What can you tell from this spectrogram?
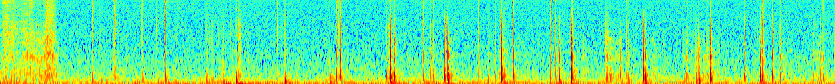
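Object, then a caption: Glossy hardcover book cover tapped and scratched with fingernails. Long nails tap and scratch across the front of a large hardcover book with a glossy cover. A short scratchy brush opens into a quick, uneven run of sharp, dry clicks, each ringing only briefly, over a faint steady low hum.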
